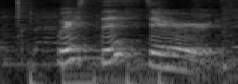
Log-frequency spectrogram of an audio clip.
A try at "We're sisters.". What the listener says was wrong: Don't say like sister. We're sisters.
